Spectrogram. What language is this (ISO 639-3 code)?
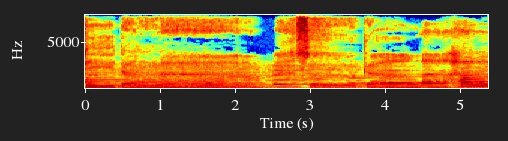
ind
